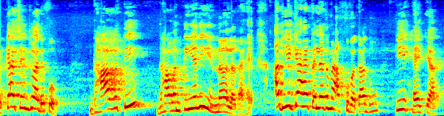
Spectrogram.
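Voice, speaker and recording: A woman teacher, explaining slowly and repeating each example in an online class lesson. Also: high-pitched. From India. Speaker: school teacher. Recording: roomy echo.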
